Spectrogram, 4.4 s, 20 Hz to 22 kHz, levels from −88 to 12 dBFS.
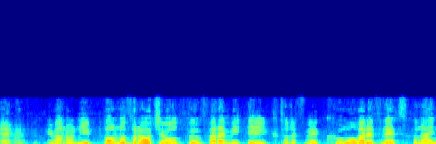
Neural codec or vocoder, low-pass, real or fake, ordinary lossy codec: codec, 16 kHz in and 24 kHz out, 0.6 kbps, FocalCodec, streaming, 2048 codes; 7.2 kHz; fake; none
